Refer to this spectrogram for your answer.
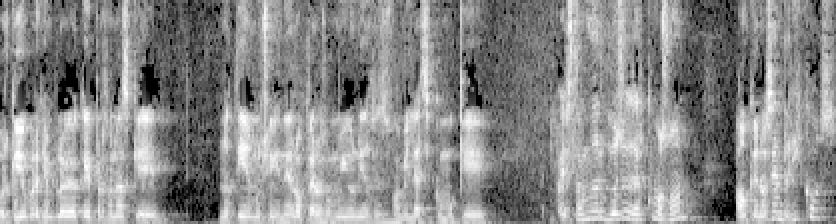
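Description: In a Mexican accent, a man talks very fast at a high pitch with lively intonation. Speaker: teacher. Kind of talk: casual chat.

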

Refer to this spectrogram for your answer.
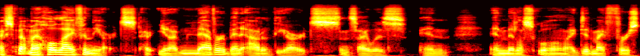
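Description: With an American accent, a man talks at a fairly quick pace on a very clean recording with a silent background. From Southern California, Orange. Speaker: university choir director. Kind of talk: interview.

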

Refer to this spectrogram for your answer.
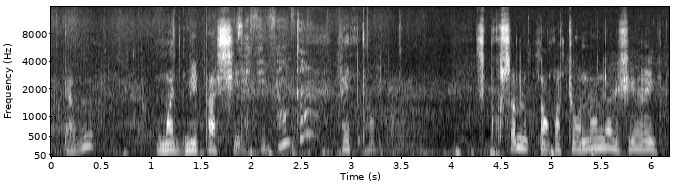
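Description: With noticeable background noise behind her, a woman with a fairly low voice talks at a moderate pace, using long, frequent pauses and very wide pitch swings. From Algeria. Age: 80s+. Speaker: grandmother in a documentary. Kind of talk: documentary interview. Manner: halting.

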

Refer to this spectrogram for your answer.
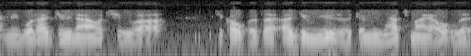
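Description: This man has an American accent and an unremarkable speaking voice. He talks at a moderate pace with a fairly low pitch. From Massachusetts, Burlington. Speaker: musician and actor. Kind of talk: radio interview.

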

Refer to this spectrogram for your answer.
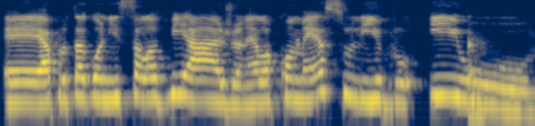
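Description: At a high pitch, a woman talks with ordinary pitch variation. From Belo Horizonte, Brazil. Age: 30s. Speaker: book podcast co-host. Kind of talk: casual chat about books and film.

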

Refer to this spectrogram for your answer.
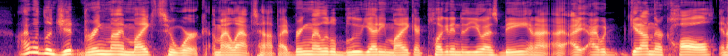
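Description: A plain, everyday voice from a man with an American accent, fairly high pitch, fairly quick pace, hardly any pauses and fairly even intonation, on a very clean recording with a silent background. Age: 30s. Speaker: fantasy football analyst. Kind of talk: casual interview.

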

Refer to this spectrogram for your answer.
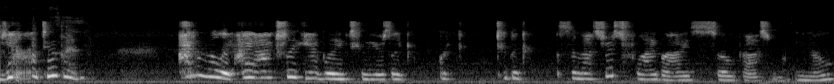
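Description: This woman's voice is high, with very wide pitch swings and big swings in loudness. She takes long, frequent pauses over noticeable background noise. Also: moderate pace. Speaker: podcast co-host, college student. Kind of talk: casual chat. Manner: animated.

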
